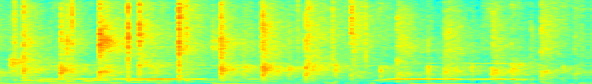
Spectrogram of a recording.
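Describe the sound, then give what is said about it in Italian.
A crowd of children and parents claps in a dense, steady patter in the play room of the Sgugnizzo Club in Posillipo, Naples, mixed with cheering voices and a couple of drawn-out whoops rising over the applause. “Un applauso, fatevi sentire.”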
